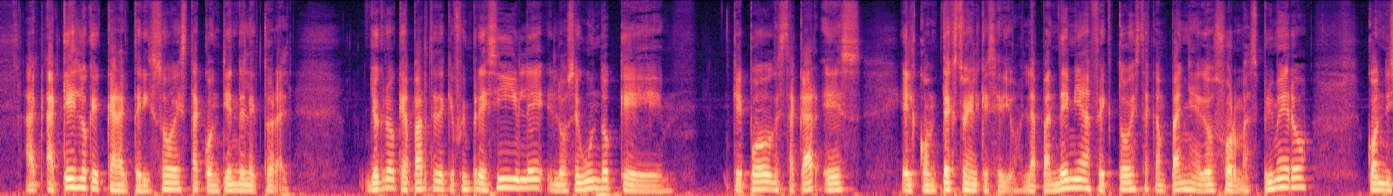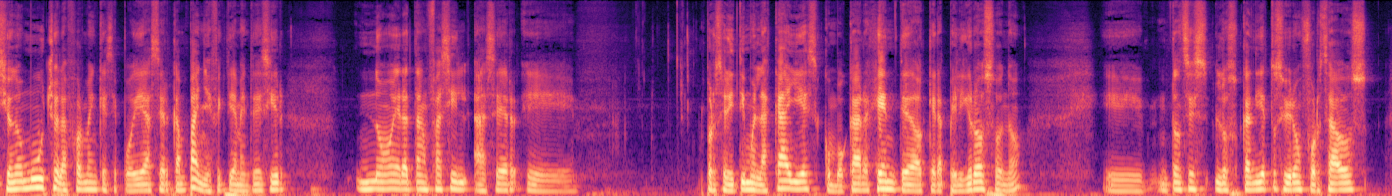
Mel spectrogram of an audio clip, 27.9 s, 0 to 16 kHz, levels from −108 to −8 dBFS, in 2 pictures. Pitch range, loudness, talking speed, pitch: 110-135 Hz, -16 LUFS, 165 wpm, 125 Hz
